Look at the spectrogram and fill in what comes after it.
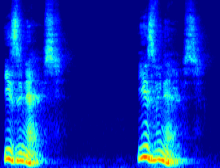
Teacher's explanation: So я is not even enunciated.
